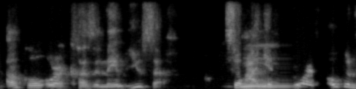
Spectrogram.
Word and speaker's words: Yusef: Yusef, and people ask, well, how do I pronounce it? I said Yusef.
